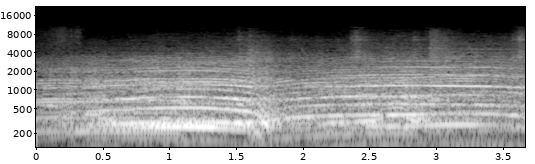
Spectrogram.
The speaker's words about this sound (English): market employees shoo cattle into pens to be sorted for auction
